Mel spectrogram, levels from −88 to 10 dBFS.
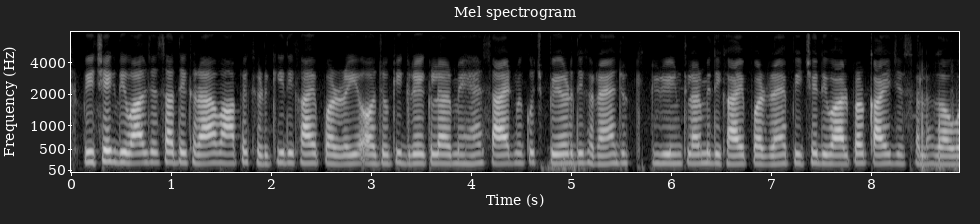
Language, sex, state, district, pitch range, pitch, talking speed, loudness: Hindi, female, Andhra Pradesh, Srikakulam, 190-205 Hz, 195 Hz, 305 wpm, -18 LUFS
